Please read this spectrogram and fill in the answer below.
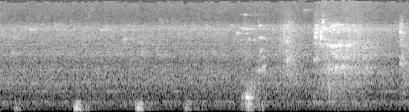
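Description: Near silence: a few faint soft knocks and, near the end, a faint scratching as a marker writes on a whiteboard.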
